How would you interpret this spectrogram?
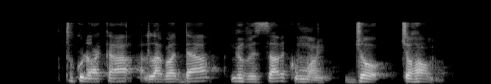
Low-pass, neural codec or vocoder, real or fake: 7.2 kHz; codec, 16 kHz in and 24 kHz out, 1.1 kbps, FireRedTTS-2 codec; fake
